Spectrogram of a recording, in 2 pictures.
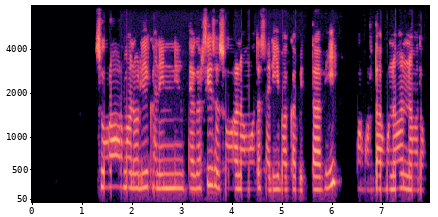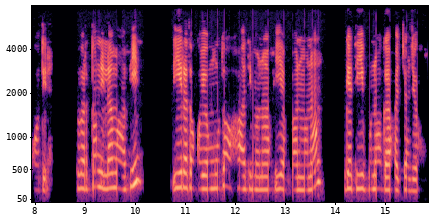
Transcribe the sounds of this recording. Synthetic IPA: suːɾaːɐɾmaːnɔliːkɐnɪnːɪnʊt̪ːɪɐɡɐɾsiːs̬ʊsuːɾɐnɐmo̞ːt̪ɐsɐd̪iːbɐkːɐbɪt̪ːaːfɪ | ɡ̥ʊɾɡʊɾt̪aːbʊnaːnɐmɐt̪ɔkːo̞ːt̪ɪᶑɐ̥ | d̪̥ʊbɐɾt̪oːnːɪlɐmaːfɪ | ᶑiːɾɐt̪ɔkːɔjɔːmːuːt̪ɐʔʊhaːt̪ɪmɐnaːfɪɐbːaːnmɐnaː | ɡɐt̪iːbʊnaːɡaːfɐt͡ʃːaːd͡ʒɪɾʊ̥

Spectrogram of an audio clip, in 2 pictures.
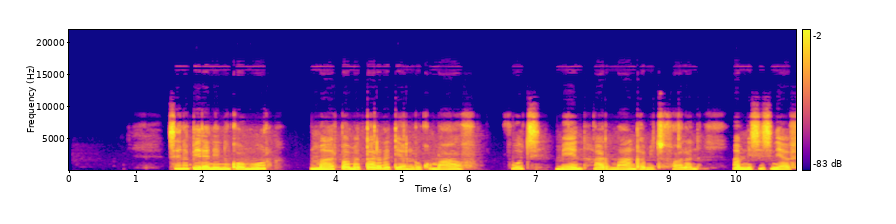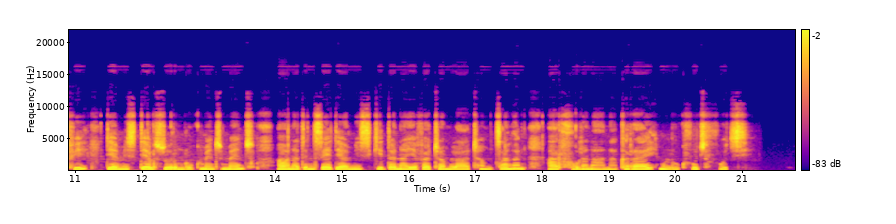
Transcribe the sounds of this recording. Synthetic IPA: senəpiɾenenikomuɾu̥ | maɾipamant̪aɾanəd̪̥eənilukumavu̥ | fut͡si̥ | menə̥aɾimaŋɡəmit͡su̥v̥alanə̥ | aminisisiniav̥id̪̥eəmisi̥t̪eluz̥uɾumilukumejnt͡sumejnt͡su̥awanat̪iniz̥ejd̪eəmisi̥kit̪anəefaʈ͡ʂamilaːʈ͡ʂamit͡saŋɡanə̥aɾiv̥ulanaːnakirajmiluku̥fut͡si̥fut͡si̥

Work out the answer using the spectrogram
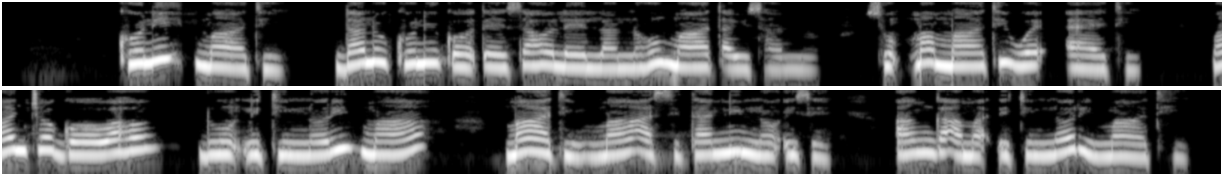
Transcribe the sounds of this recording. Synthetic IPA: kʊnɪmaːt̪ɪ | d̪ɐnʊkʊnɪkʼɔːt̪ʼe̞ːsːɐhɔle̞ːlːɐnːɔhʊmaːt̪ʼɐwɪsɐnːɔ | sʊmːɐmaːt̪ɪwɔʔɐjɛt̪ʰɪ | mɐnt͡ʃːɔɡoːwɐhɔ | d̪uːnːɪt̪ɪnːɔɾɪmaː | maːt̪ɪmaːɐsːɪt̪ɐnːɪnɔʔɪsɛ | ʔɐŋɡɐːmɐɗɪt̪ɪnːɔɾɪmaːt̪ʰɪ

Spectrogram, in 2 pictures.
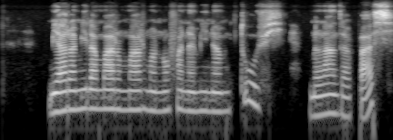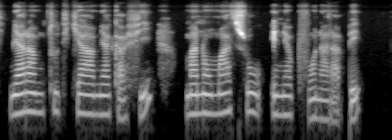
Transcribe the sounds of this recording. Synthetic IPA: miaɾəmiləmaɾumaɾumanofanaminamit̪uv̥i̥miland͡zəb̥asi̥miaɾamit̪ud̪i̥kʲəmiakav̥imanomat͡suenapuv̥onaɾa̰b̥e

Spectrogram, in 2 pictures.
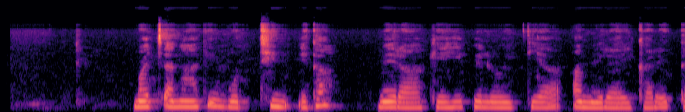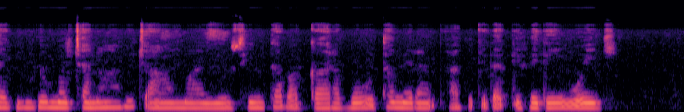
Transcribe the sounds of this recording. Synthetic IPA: mɐt͡ʃʼːɐnaːt̪ɪwɔt̪ʰːɪnʔɪt̪ɐ | mɛɾaːke̞ːhɪpːɛlɔjt̪ːɪjaːɐmɛɾɐjkɐɾɛt̪ːɐɡɪd̪ɪd̪ɔmɐt͡ʃʼːɐnaːt̪ʊt͡ʃʼaːmːaːjoːsɪnt̪ːɐbɐ̰ɡːaːɾɐbo̞ːt̪ɐmɛɾɐnt̪ʼaːfɛt̪ɪd̪ɐ̰t̪ʼɪfɛt̪eːwɔjɡ̪ɪ̥

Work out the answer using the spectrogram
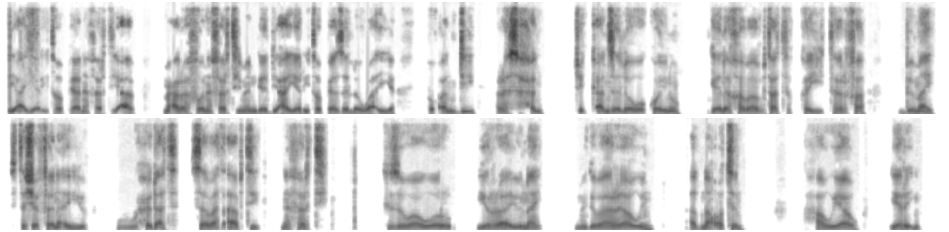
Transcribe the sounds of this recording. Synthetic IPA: iʔajɛɾit̪ʰjo̞pʼijanɐfɐɾt̪ʰiʔaβ | mɨʕɾɐfonɐfɐɾt̪ʰimɐŋɡɐd̪iʔajːɛɾit̪ʰjo̞pʼijazɐlːɐwa̰ʔɨjːa | b̥ɨkʼɐnd̪i | ɾɐsħɨn | t͡ʃʼɨkʼːanzɐlːɐwo̞kʰo̞jnu | ɡɐlɐkʰɐβaβit̪ʰat̪kʰɐjt̪ʰɐɾfa | bɨmaj | z̥ɨt̪ʰɐʃɐfɐnɐ̰ʔɨjːu | wʊħud̪at̪ | sɐβat̪aβt̪ʰi | nɐfɐɾt̪ʰi̥ | kʰɨzɐwawɔɾu | jɪɾɐʔɐjunaj | mɨɡβaɾawɨn | ʔa̰d̪na̰ʔʼo̰t̪ʰɨn | hawjaw | jɛɾʔu

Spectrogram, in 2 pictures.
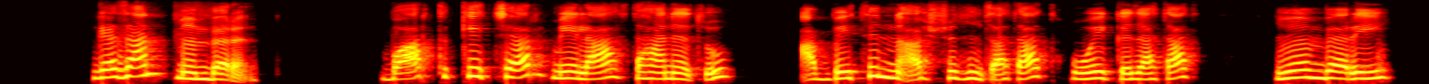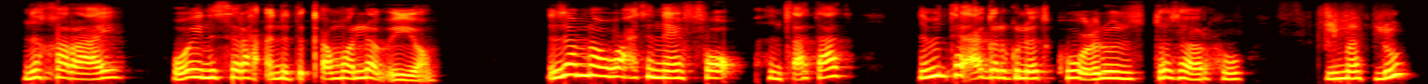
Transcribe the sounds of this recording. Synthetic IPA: ɡɐzanmɐmbɐɾɨ̰n | bɨaɾt̪ʰɨkʰet͡ʃːɐɾmelazɨt̪ʰɐhanɐt͡sʼu | ʕa̰bːejt̪ʰɨnːɨ̰ʔa̰ʃɨnhɨnsʼat̪ʰat̪wɔjɡɐzat̪ʰat̪ | nɨmɐmbɐɾi | nɨxɨɾaj | wɔjnɨsɨɾaħɨ̰nːɨt̪ʼɨkʼːɐmɐlːomʔɨjːo̞̰m | ʔɨzo̞mnɐwːaħt̪ʰinajfoqʼhɨnt͡sʼat̪ʰat̪ | nɨmɨnt̪ʰajaɡɐlɡɨlot̪kʰɨwʕluzɨt̪ʰɐsɐɾħu | jɪmɐslu

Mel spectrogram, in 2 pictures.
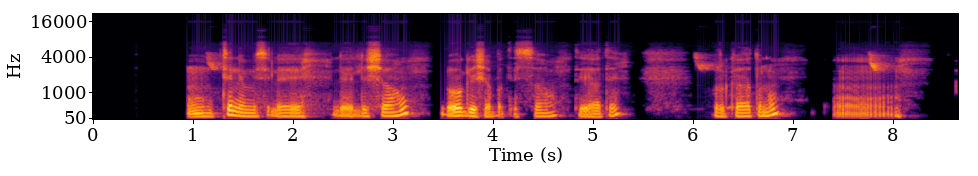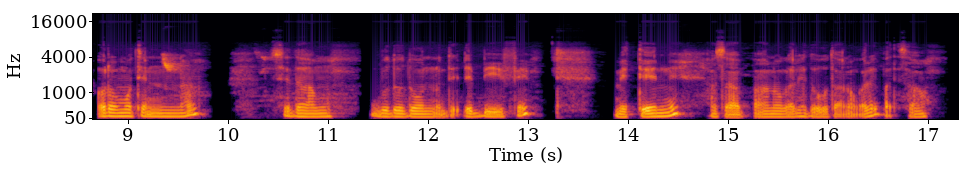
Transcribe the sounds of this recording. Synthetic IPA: t̪ːɪnɛmɪsɪlʔeːlḛːlːɪʃːaːhʊloːɡeːʃːɐbɐt̪ʼɪsːaːhʊt̪ɛjaːt̪ɛ | wɔɾkaːt̪ʊnʊ | ʔɔɾɔmɔt̪ɪnːɐ | sɪd̪aːmʊ | bʊd̪ɔd̪oːnːɔ̰d̪ɪᶑɛbḭːfːɛ | mɪt̪ːeːnːɛhɐsa̰ːbːa̰ːnɔɡɐlɛd̪o̰ːt̪a̰ːnɔ̰ɡɐ̰lɛbɐt̪ʼɪ̥saːhʊ

